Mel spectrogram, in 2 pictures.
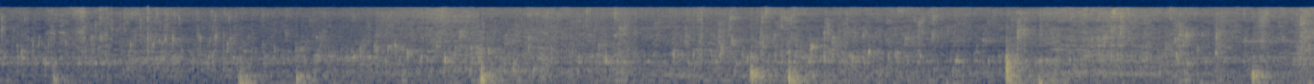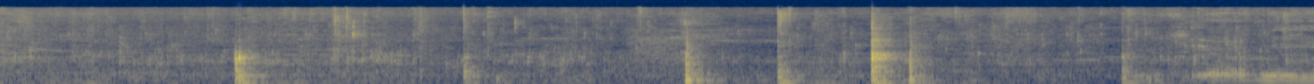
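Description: A wooden spoon stirring a thick tomato stew in a pot, making wet, sloppy sounds. Irregular knocks of the spoon against the pot come every second or so, a few of them sharper about two-thirds of the way in and near the end.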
